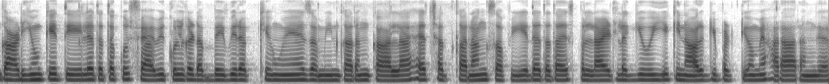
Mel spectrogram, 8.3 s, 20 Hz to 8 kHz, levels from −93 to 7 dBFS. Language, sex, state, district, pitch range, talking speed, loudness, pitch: Hindi, female, Chhattisgarh, Jashpur, 175-185 Hz, 265 wpm, -18 LUFS, 180 Hz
